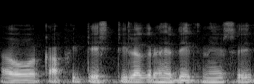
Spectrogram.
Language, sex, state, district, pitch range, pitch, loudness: Hindi, male, Chhattisgarh, Raipur, 95-105 Hz, 100 Hz, -19 LUFS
